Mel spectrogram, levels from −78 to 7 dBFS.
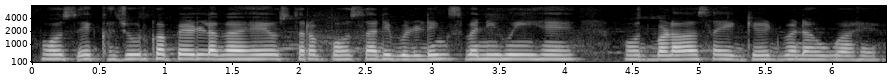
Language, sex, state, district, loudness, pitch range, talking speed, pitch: Hindi, female, Madhya Pradesh, Bhopal, -15 LUFS, 215-230 Hz, 215 wpm, 225 Hz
